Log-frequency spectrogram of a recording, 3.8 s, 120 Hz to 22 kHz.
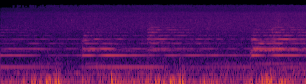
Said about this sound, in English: At 5 o'clock, just about the time a year ago, water started bubbling through the bottom of elevators at Columbus Regional Hospital, all the church bells in the city start ringing in unison. Standing on any street corner, different toned clangs mix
